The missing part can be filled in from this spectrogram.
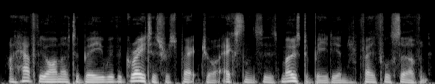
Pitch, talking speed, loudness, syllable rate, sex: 110 Hz, 235 wpm, -19 LUFS, 6.5 syllables/s, male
